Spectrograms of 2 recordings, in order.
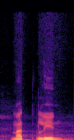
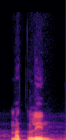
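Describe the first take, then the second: Both takes have the same delivery.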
